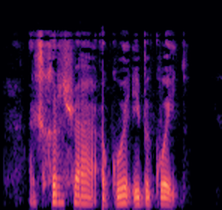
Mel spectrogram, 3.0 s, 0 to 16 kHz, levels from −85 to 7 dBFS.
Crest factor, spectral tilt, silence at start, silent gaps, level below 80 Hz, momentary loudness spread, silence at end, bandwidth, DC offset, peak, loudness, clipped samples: 18 dB; -4 dB/octave; 0.4 s; none; -62 dBFS; 7 LU; 0.5 s; 9.6 kHz; under 0.1%; -4 dBFS; -21 LUFS; under 0.1%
